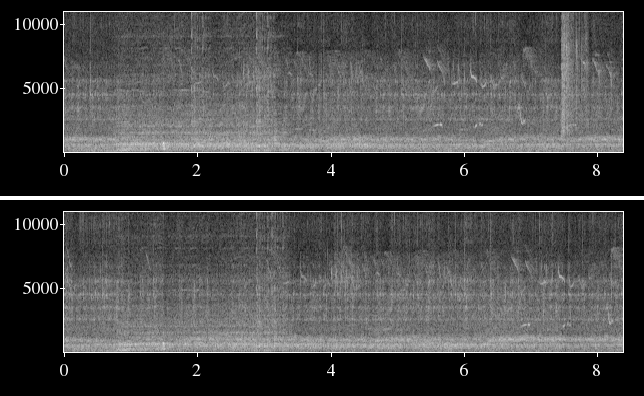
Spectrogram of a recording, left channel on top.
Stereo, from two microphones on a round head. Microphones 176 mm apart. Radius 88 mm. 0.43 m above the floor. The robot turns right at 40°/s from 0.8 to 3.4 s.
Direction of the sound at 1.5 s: 90° left.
